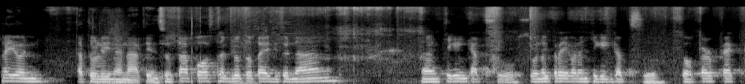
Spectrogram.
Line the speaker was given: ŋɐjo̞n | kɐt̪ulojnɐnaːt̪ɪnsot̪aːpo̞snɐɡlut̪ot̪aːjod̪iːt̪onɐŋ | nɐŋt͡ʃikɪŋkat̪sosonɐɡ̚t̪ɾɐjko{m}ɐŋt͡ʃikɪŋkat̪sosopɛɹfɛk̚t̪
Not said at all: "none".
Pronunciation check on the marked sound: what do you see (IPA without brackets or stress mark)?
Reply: n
